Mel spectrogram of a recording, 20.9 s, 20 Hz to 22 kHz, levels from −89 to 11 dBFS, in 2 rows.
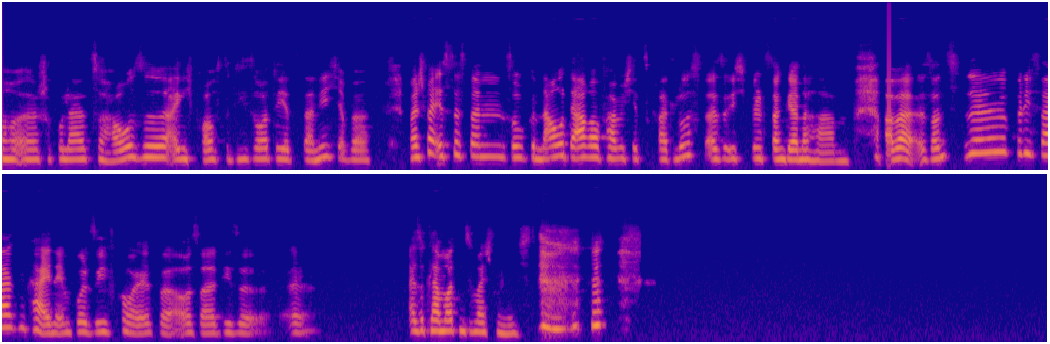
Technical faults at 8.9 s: repeated buffer

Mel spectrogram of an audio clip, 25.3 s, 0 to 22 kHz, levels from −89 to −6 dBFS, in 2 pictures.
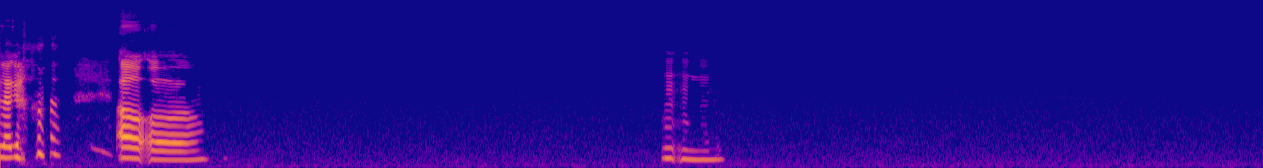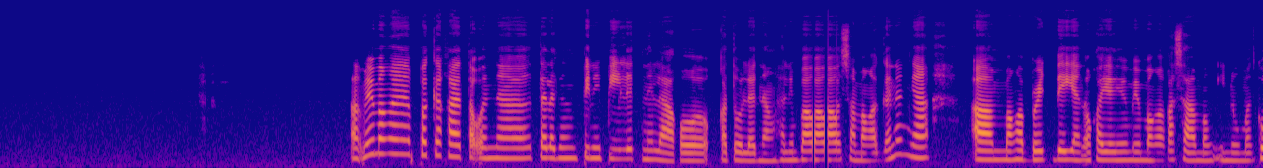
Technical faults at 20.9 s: CD stuck on one turn

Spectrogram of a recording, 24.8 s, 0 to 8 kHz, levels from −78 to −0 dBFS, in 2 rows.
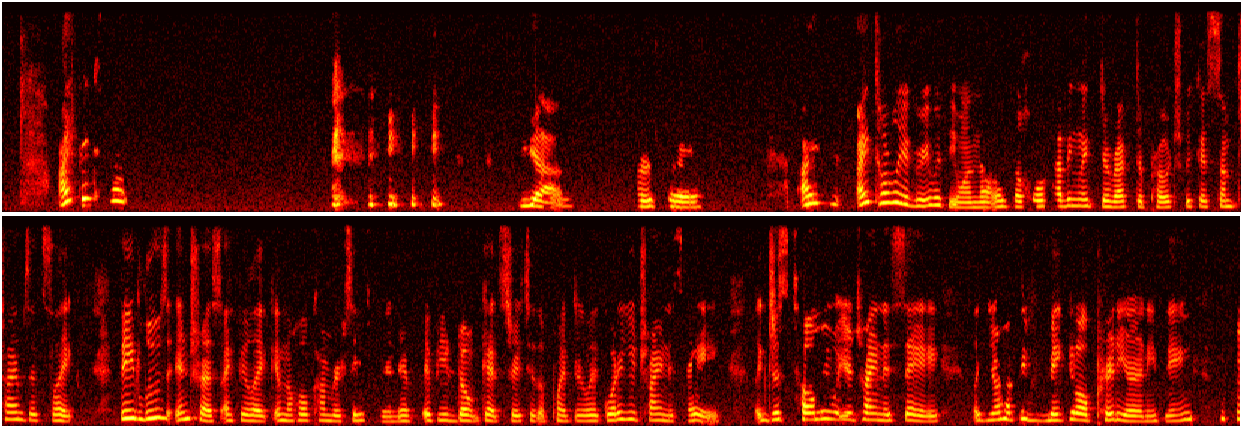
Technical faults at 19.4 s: none

